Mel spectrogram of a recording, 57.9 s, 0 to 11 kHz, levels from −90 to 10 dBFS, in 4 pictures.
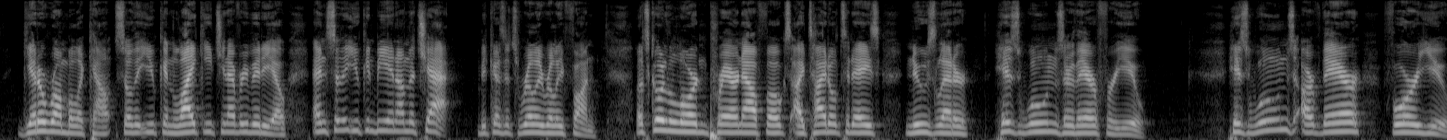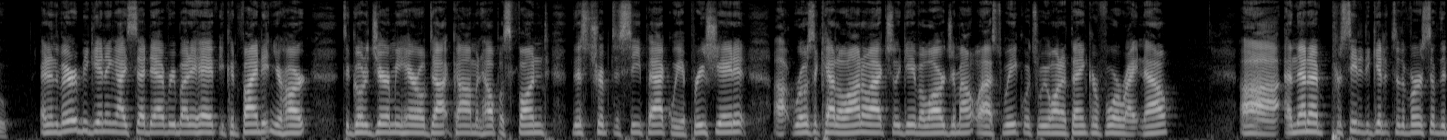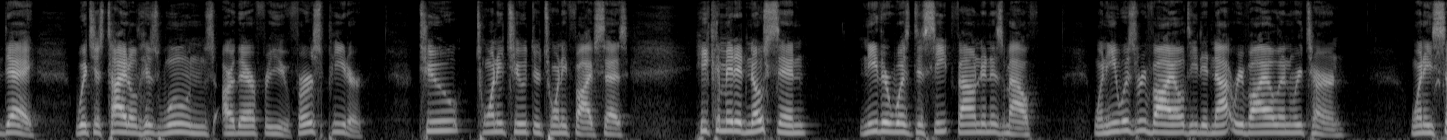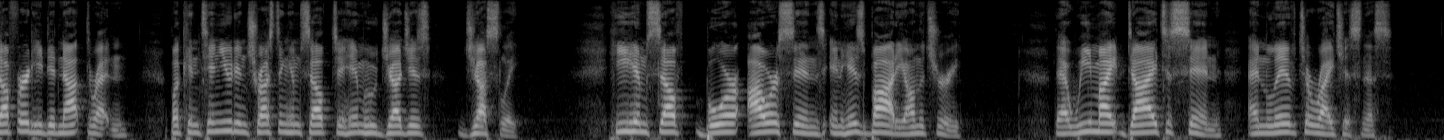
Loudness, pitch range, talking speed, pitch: -28 LUFS, 175-200 Hz, 200 wpm, 185 Hz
